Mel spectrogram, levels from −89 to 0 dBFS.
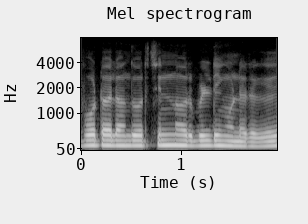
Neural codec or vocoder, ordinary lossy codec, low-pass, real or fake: none; Opus, 32 kbps; 7.2 kHz; real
